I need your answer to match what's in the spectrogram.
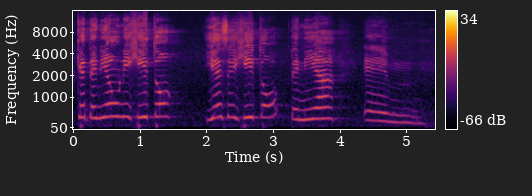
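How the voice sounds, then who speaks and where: A woman's voice: very high-pitched, slow. A woman pastor preaching a sermon in a church, emphatic and repetitive, drawing out her phrases. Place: church sanctuary. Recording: long church-hall reverb.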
